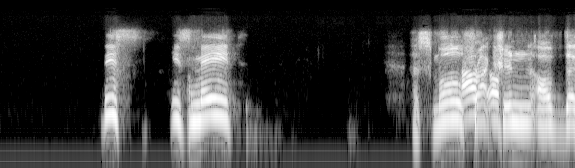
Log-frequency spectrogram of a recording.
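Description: An older man speaks calmly over an online call, pausing between phrases.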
